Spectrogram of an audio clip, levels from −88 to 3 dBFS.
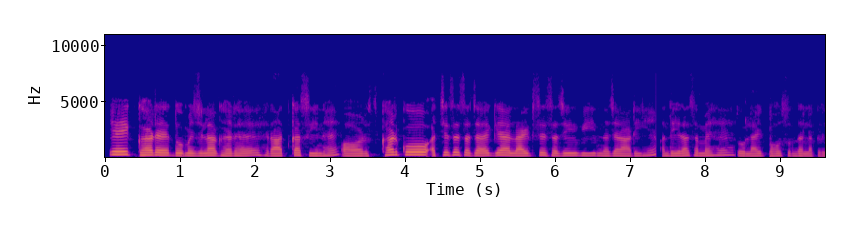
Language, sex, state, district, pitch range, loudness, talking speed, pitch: Hindi, female, Bihar, Gopalganj, 180-210 Hz, -37 LUFS, 245 wpm, 190 Hz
